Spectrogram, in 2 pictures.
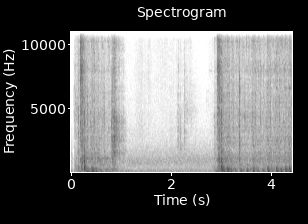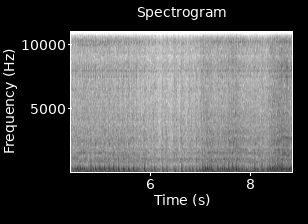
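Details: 2005 Yamaha TTR 125 bought cheap and in rough condition, oil checked, being kick-started: a few kicks and clatter, then the single fires and settles into a steady popping idle that picks up evenly. Runs properly.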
